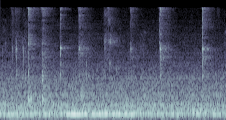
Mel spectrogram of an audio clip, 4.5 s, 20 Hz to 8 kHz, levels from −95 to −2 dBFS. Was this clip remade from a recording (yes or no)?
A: no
